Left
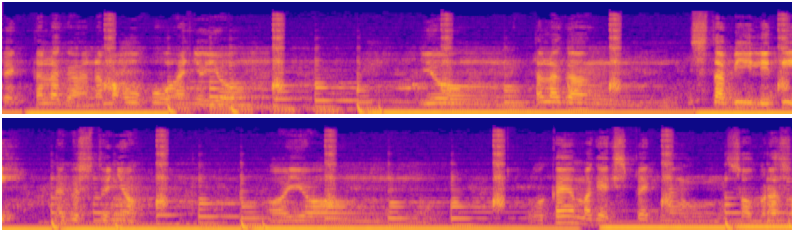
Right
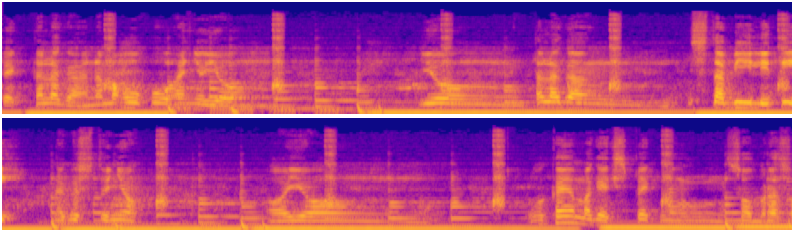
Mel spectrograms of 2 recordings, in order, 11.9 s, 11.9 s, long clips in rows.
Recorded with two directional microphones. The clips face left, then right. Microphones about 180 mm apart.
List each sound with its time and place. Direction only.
0.0 s speech: 5° right (ahead or behind)
4.0 s music: 10° right (ahead or behind)
5.3 s speech: 5° right (ahead or behind)
8.3 s music: centre (ahead or behind)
